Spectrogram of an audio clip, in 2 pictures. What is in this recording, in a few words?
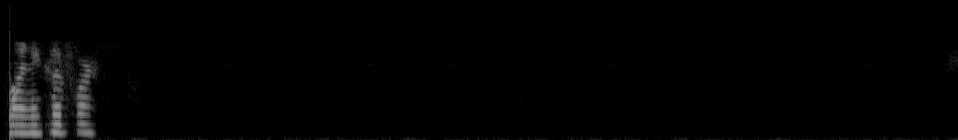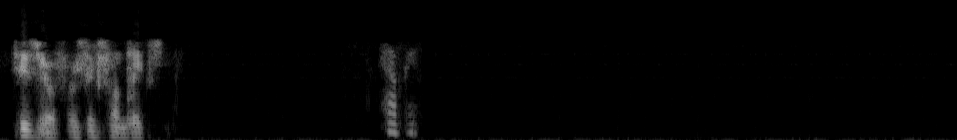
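Mesa Police Department, scanner audio trunk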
